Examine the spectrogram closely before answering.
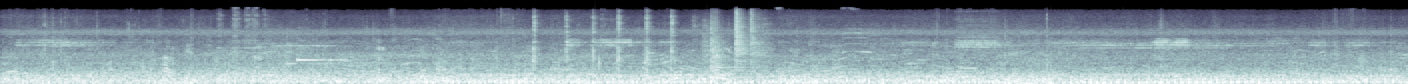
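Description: A crowd of men murmurs and talks nearby outdoors.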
